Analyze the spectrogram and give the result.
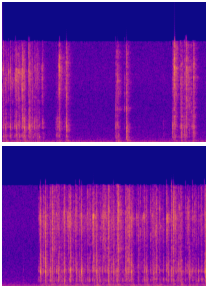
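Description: A full-size dark grey plastic vintage mechanical keyboard with grey and dark keycaps, an older B-grade unit with clicky blue switches, rests on a wooden desk while both hands type rapid key taps with the fingertips. Bright, sharp clicks come in quick bursts, separated by two short pauses with only a few scattered keystrokes. The typing then resumes as a dense, steady run to the end.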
